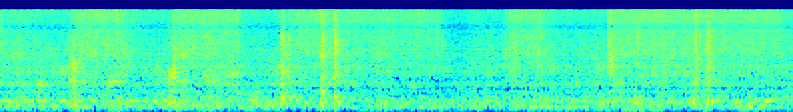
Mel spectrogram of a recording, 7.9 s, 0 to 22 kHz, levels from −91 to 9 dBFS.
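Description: No technical faults can be heard anywhere in this audio.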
